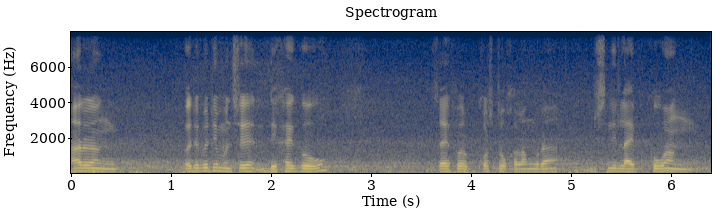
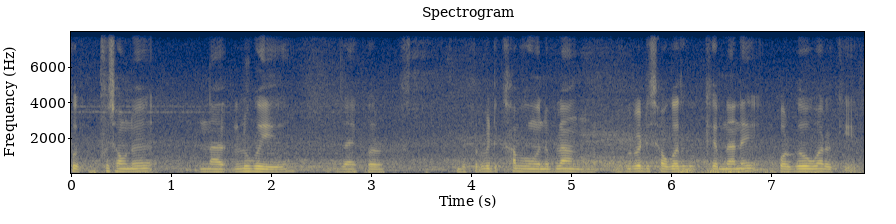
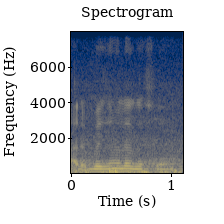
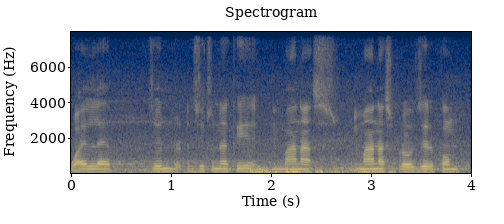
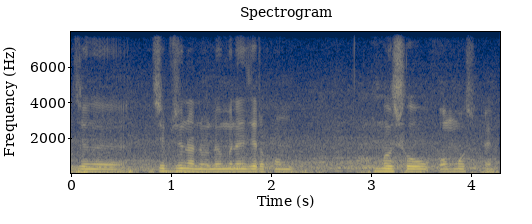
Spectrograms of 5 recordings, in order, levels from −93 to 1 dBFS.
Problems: constant background noise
